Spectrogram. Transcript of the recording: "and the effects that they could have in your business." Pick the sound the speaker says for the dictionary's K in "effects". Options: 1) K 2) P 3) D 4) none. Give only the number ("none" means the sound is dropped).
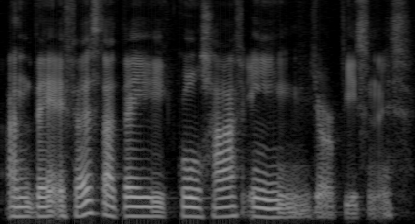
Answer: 4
